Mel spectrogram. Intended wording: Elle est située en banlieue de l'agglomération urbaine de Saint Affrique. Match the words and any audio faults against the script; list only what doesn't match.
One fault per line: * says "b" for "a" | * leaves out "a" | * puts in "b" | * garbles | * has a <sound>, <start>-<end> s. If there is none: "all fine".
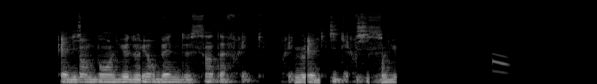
* leaves out "située"
* leaves out "l'agglomération"
* garbles
* has a chirp, 4.9-5.1 s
